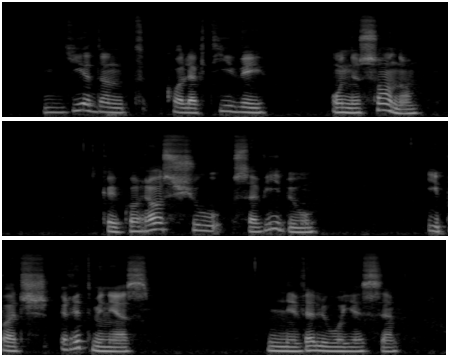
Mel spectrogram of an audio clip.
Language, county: Lithuanian, Alytus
